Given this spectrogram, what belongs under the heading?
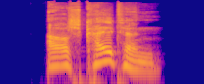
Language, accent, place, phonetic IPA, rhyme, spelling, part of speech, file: German, Germany, Berlin, [ˈaʁʃˈkaltn̩], -altn̩, arschkalten, adjective, De-arschkalten.ogg
- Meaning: inflection of arschkalt: 1. strong genitive masculine/neuter singular 2. weak/mixed genitive/dative all-gender singular 3. strong/weak/mixed accusative masculine singular 4. strong dative plural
